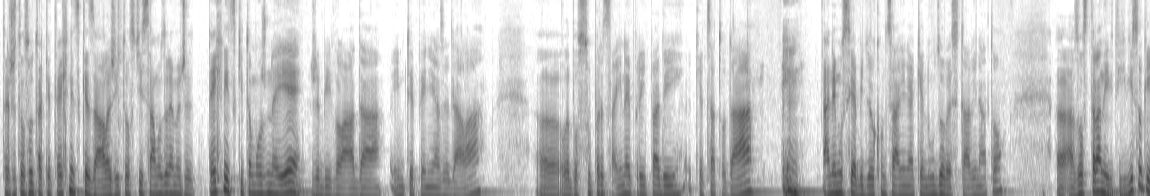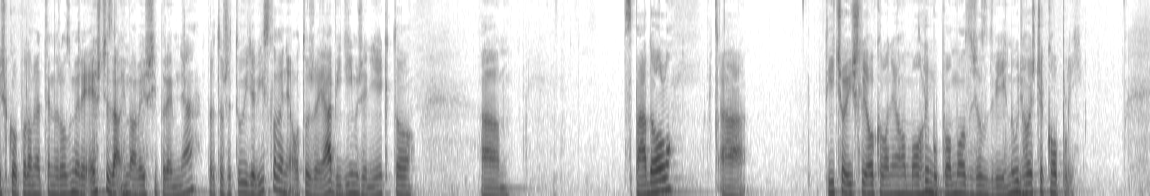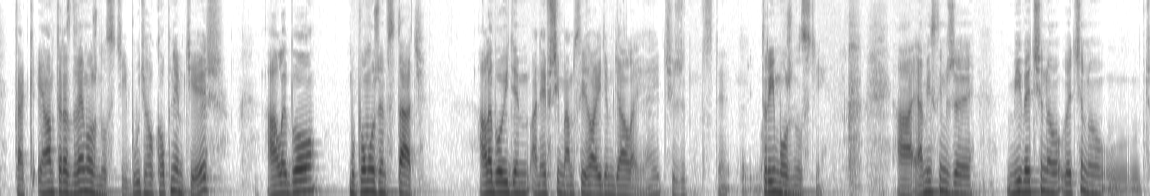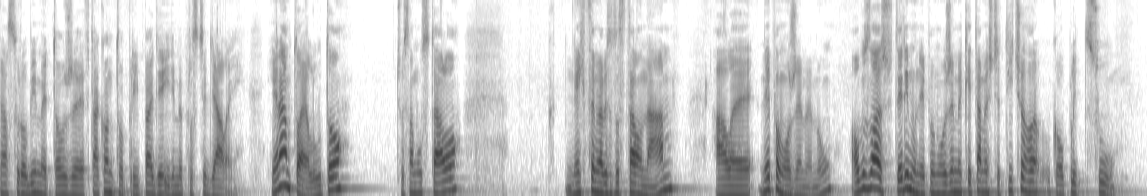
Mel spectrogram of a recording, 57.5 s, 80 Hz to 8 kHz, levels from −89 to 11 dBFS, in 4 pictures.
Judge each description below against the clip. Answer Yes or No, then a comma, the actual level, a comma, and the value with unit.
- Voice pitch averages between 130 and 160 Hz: Yes, medium, 140 Hz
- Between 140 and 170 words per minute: Yes, average, 160 wpm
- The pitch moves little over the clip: No, average, 3.8 semitones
